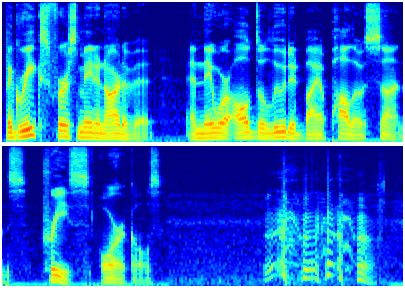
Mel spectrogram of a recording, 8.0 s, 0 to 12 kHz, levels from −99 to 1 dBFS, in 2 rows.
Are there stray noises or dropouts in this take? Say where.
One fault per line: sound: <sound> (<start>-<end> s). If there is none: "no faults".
sound: cough (6.6-7.9 s)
